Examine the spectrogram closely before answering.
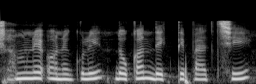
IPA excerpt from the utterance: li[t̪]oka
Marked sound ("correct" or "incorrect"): incorrect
